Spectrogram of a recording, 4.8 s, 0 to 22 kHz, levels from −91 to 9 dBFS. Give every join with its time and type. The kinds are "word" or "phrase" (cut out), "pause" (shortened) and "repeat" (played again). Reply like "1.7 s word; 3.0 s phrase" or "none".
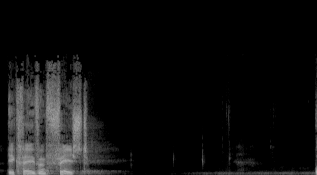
none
